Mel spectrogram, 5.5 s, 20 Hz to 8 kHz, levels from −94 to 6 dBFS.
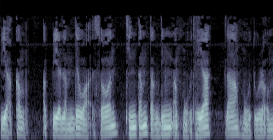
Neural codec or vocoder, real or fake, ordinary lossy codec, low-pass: none; real; MP3, 24 kbps; 7.2 kHz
